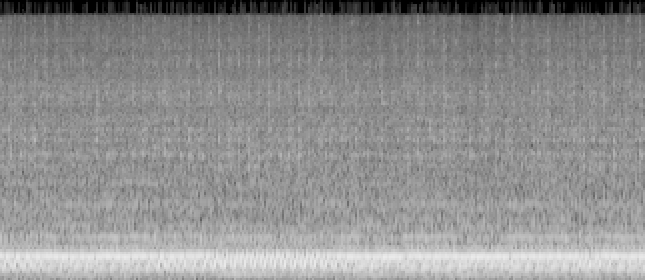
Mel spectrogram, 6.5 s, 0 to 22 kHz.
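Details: 1977 Yamaha XS750, first start in 30 years, rebuilt carbs, velocity stacks, new oil, filter, plugs, resistors and throttle cable, auxiliary fuel tank: steady, even idle with a constant low drone, no misses or knocks; running cleanly.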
